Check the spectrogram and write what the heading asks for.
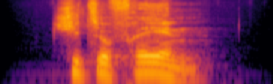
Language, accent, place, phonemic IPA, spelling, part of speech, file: German, Germany, Berlin, /ʃitsofreːn/, schizophren, adjective, De-schizophren.ogg
- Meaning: 1. schizophrenic 2. contradictory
